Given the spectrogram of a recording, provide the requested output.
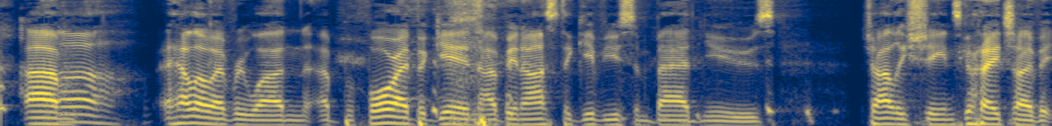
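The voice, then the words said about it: Put-on voice imitating younger self. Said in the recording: “this is how I acted then. I'm doing a voice.”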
